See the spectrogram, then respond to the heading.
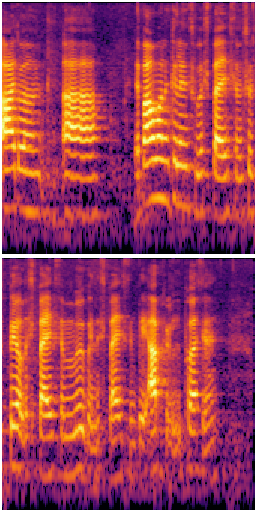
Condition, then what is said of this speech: Deafness. I grew up oral and I still continue to be oral.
